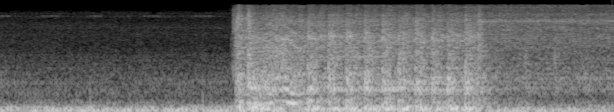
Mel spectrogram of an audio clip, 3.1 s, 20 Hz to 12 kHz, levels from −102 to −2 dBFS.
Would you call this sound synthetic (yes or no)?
no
